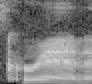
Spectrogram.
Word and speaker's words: Corinne: Because I was just thinking that maybe my mean voice should be called Karen, because Corinne is so often pronounced Ooh. As Karen, like at Starbucks. And I'm like, oh, my name's Corinne. And they spell it like K-R-I-N.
